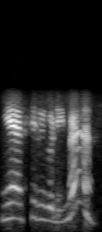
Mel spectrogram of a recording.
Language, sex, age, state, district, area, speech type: Nepali, female, 45-60, West Bengal, Darjeeling, rural, conversation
